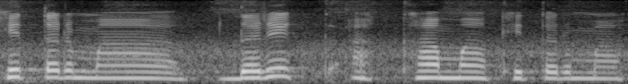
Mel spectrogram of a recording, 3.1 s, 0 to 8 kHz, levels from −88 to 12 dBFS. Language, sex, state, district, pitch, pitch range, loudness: Gujarati, female, Gujarat, Gandhinagar, 230 Hz, 220-240 Hz, -16 LUFS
